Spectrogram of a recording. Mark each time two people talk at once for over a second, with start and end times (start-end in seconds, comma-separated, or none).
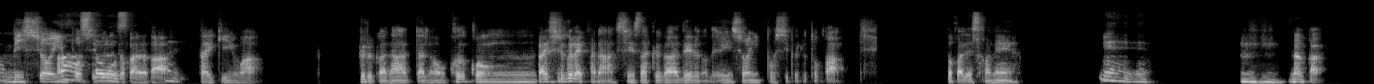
0.5-1.9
